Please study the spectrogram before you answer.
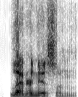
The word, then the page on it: Leninism: American English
